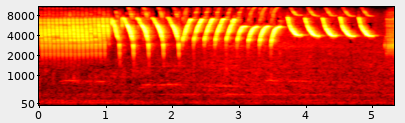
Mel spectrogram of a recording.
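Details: A Belgian canary sings in the morning, opening with a dense buzzy trill, moving into swooping notes and ending on slower, clear downslurred whistles.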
